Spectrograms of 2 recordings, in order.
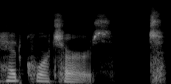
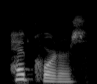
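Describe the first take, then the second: First: The T is a full, crisp T. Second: The T is a quick tap. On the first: The speaker calls it wrong. "I'm not saying headquarters t with a true T" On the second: The speaker calls it right. "we have a tap"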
